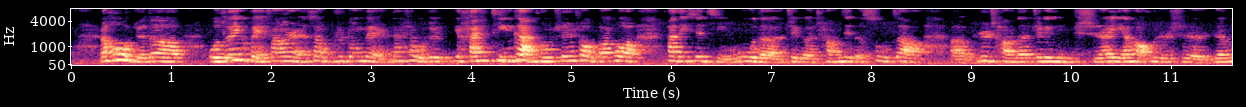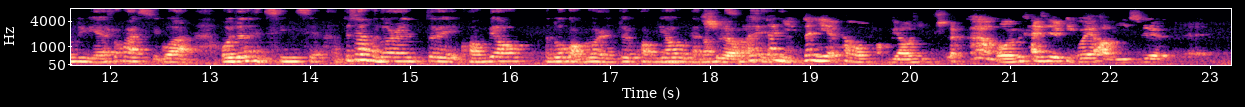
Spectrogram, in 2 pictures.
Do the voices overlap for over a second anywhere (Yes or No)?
Yes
